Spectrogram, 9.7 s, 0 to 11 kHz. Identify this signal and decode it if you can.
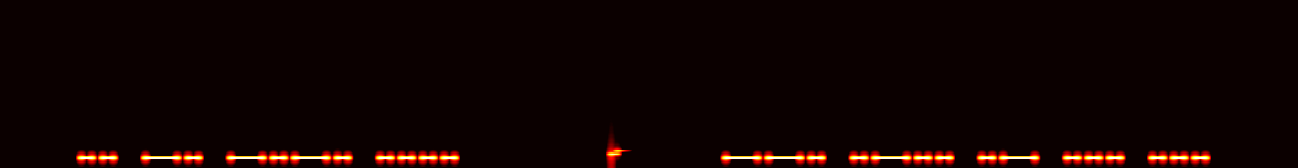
Morse code, heard as a keyed tone, about 16 wpm, 700 Hz. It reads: INCH GLASS
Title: Sentences from Top 1000 Words - Review Part 3 - New Word Drill - 15wpm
